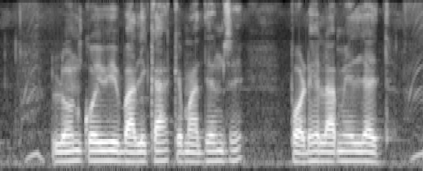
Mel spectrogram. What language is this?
Magahi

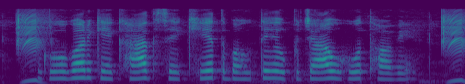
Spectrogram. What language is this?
Bhojpuri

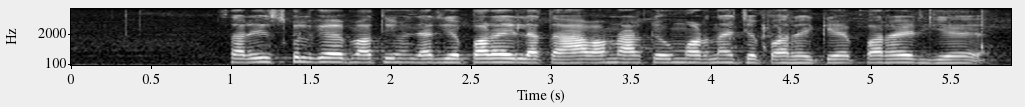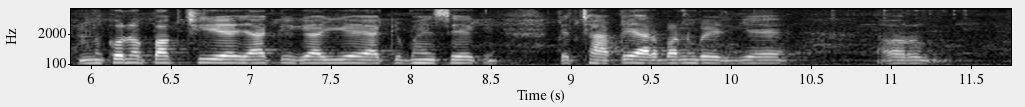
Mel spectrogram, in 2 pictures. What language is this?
Maithili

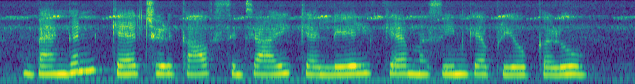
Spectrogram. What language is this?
Maithili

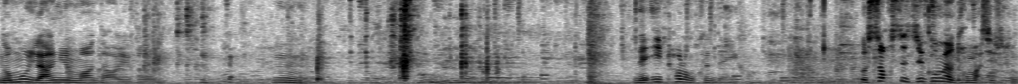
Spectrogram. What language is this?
Korean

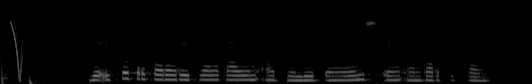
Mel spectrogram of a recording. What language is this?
Javanese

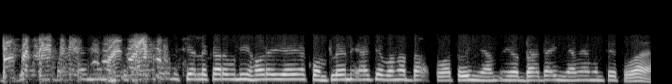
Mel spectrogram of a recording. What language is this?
Santali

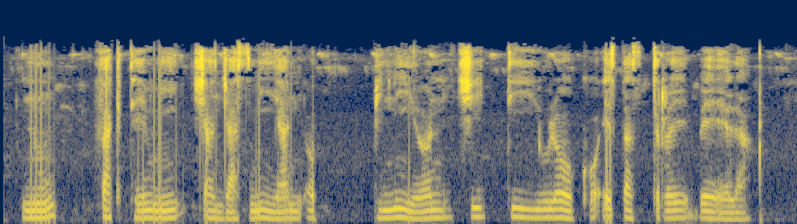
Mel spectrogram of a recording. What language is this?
Esperanto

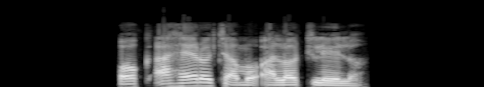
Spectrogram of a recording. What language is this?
Luo (Kenya and Tanzania)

